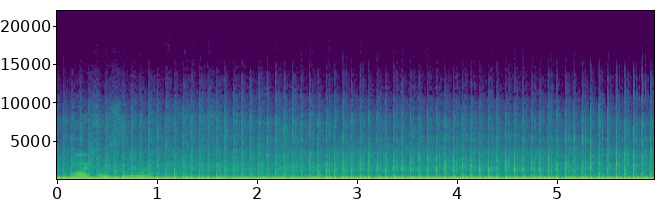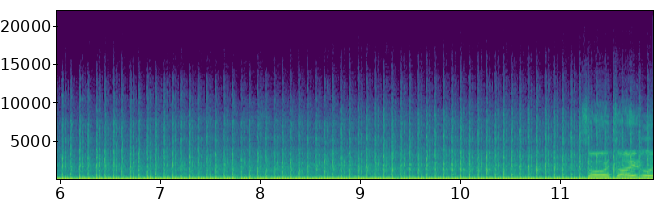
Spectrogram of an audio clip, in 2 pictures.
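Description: A 2019 Can-Am Outlander 650 XMR ATV fitted with a Yoshimura slip-on exhaust idles loud and close with a rapid, even, popping throb for the whole stretch, while a voice talks over it.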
